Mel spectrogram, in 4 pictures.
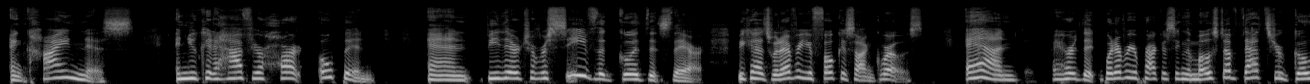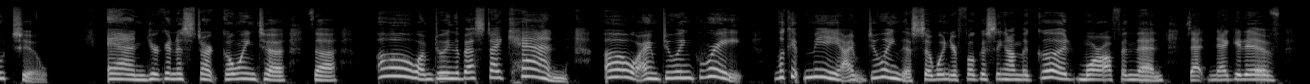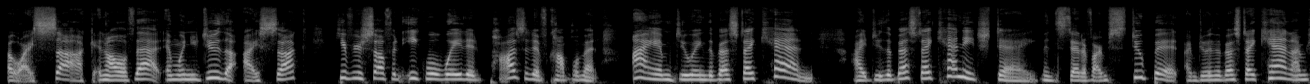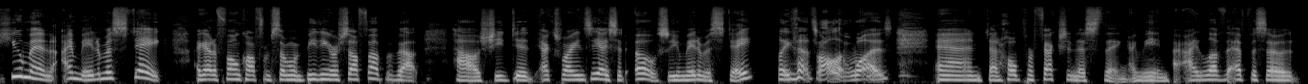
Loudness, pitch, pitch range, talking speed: -24 LUFS, 235 Hz, 210-275 Hz, 195 wpm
